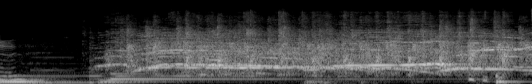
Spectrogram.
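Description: A sustained chord of music fades out after about a second, and loud audience applause takes over, a dense, steady wash of clapping with some cheering that continues to the end.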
